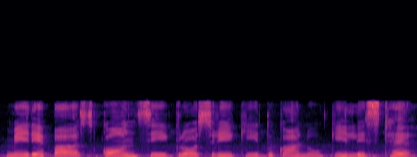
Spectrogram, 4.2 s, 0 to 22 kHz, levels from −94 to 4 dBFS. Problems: none marked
